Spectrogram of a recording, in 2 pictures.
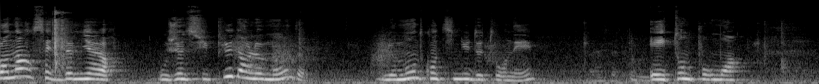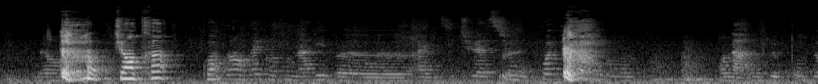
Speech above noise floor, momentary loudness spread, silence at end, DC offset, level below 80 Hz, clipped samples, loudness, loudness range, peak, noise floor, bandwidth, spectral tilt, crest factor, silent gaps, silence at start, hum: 20 dB; 23 LU; 0 s; under 0.1%; -40 dBFS; under 0.1%; -19 LUFS; 7 LU; 0 dBFS; -39 dBFS; 13.5 kHz; -5.5 dB/octave; 20 dB; none; 0 s; none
